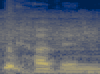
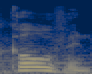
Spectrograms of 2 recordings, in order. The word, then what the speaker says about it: coven: be at times it's colvin man what else could it be pronounced uh kevin that's the proper pronunciation no no no no no no no no no no coven sounds like oven man and that's just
